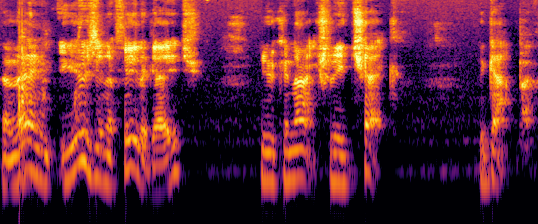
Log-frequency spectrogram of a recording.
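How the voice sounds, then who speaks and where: Somewhat breathy, a man speaks fairly slowly with lively intonation. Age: 70s. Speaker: hobbyist motorcycle restorer. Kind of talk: tutorial. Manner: halting, many fillers.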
